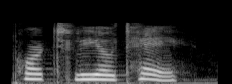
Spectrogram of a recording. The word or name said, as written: Port Lyautey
